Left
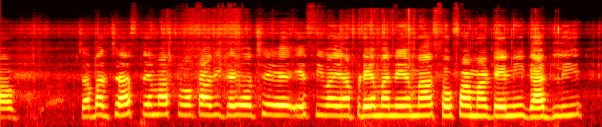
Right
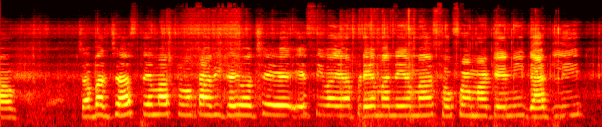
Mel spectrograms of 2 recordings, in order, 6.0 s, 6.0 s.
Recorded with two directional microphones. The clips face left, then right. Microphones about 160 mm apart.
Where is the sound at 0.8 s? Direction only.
35° left (ahead or behind).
